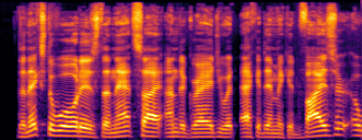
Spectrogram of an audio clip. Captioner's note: none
